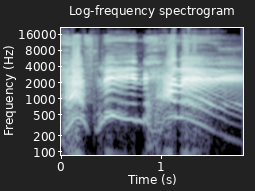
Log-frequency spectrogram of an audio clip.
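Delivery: very high, very loud, shrill, booming battle cry. Voicing a halfling jester on a table: shouting in character. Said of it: "and he shouts".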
